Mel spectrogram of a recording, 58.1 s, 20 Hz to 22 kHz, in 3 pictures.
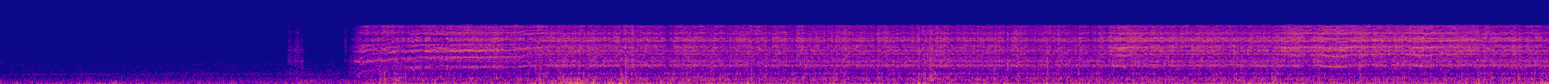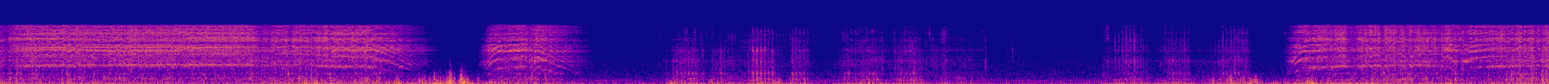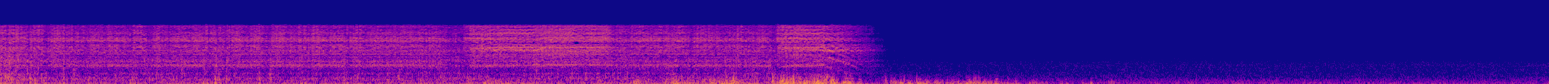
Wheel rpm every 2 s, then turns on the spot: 0, 0, 110, 210, 240, 230, 230, 230, 230, 230, 220, 220, 50, 30, 20, 20, 20, 30, 210, 220, 230, 240, 230, 230, 160, 0, 0, 0, 0.
28-34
